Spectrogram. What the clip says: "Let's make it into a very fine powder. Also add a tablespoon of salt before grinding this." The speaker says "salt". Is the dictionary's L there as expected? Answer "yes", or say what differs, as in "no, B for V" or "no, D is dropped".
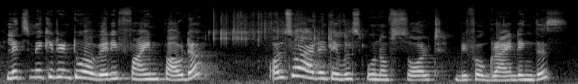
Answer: yes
